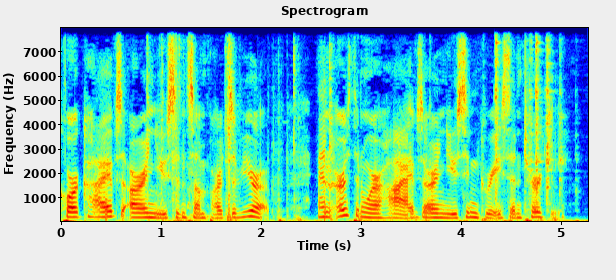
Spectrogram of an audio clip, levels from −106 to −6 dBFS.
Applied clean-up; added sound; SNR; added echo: none; Keys jangling; 15 dB; none.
